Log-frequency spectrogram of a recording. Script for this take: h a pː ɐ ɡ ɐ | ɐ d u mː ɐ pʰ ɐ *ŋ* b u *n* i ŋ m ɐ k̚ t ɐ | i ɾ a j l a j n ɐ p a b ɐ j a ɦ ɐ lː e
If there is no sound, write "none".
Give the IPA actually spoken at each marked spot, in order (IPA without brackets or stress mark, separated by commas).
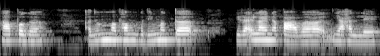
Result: m, d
